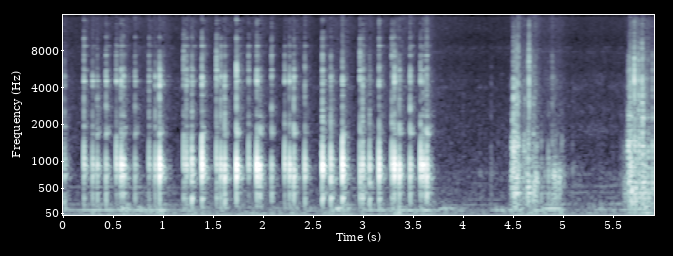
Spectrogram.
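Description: Fingernails scratch and flick through the dense bristles of a hand-sized black plastic paddle hairbrush. A quick, steady run of short, crisp ticking flicks with a bright rattly edge lasts about three and a half seconds, then breaks off. After a pause come two briefer raspy scratching bursts.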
